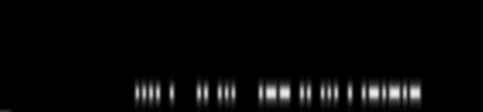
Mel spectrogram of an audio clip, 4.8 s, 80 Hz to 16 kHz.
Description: Morse code, heard as a keyed tone, about 36 wpm, 700 Hz. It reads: HE IS WISE.
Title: Sentences from Top 1600 Words 35wpm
